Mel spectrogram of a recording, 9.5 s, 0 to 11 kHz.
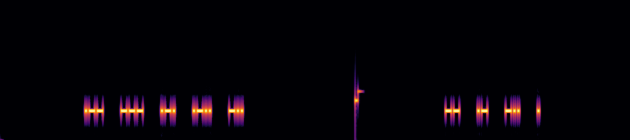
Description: Morse code, heard as a keyed tone, about 40 wpm, spaced as for 23 wpm, 690 Hz. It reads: WORLD MADE
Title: 3x Character Spacing - Top 200 Words - 40wpm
